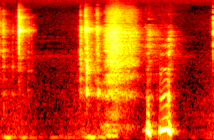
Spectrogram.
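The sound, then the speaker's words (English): Quiet tapping on a computer keyboard that has no number keys: a few scattered key clicks, then a brief burst of keystrokes, followed by a short low murmur and another faint tap. “Oh, I have a keyboard with no numbers on it.”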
